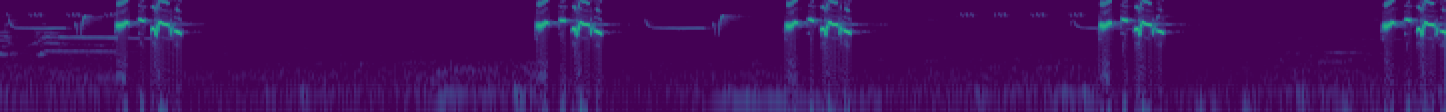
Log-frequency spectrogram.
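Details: Singing sooty-headed bulbul, played to make wild bulbuls answer and approach: sharp bubbly chirp phrases with a falling whistled tail recurring every few seconds, thin faint whistles in the gaps.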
